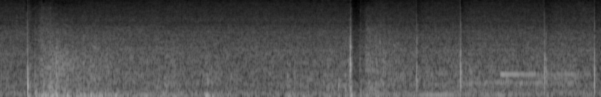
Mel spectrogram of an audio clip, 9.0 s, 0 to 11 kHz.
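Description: Large 10-go (about 30 cm) aerial firework shells launching and bursting, heard as sharp booms: a loud bang about half a second in, another strong one about five seconds in, and several smaller reports after it, over a steady background hiss.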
